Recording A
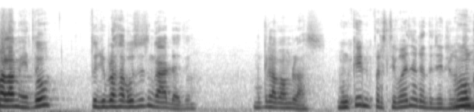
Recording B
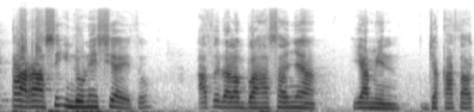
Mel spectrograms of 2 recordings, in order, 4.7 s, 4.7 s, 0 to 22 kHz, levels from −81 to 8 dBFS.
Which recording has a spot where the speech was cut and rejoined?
B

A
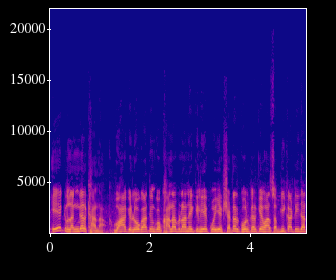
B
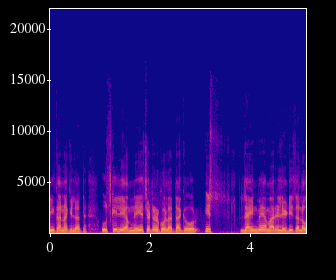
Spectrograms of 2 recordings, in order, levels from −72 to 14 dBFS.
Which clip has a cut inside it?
A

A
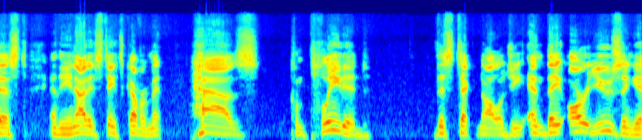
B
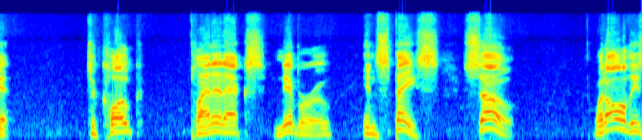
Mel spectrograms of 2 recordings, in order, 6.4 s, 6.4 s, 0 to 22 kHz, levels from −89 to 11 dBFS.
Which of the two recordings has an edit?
B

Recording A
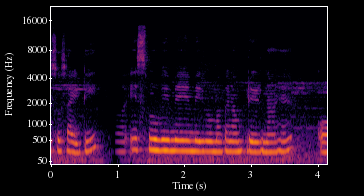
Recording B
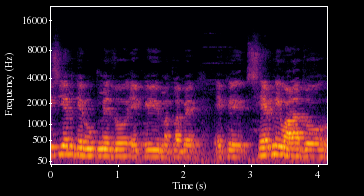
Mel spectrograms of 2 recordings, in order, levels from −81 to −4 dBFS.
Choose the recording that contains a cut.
A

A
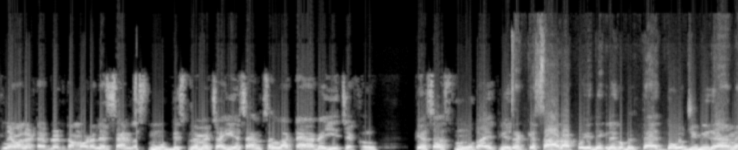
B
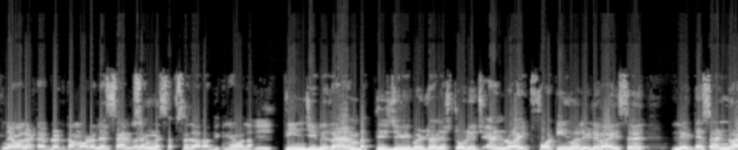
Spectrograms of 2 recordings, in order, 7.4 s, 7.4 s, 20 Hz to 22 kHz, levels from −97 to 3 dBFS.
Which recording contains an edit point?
A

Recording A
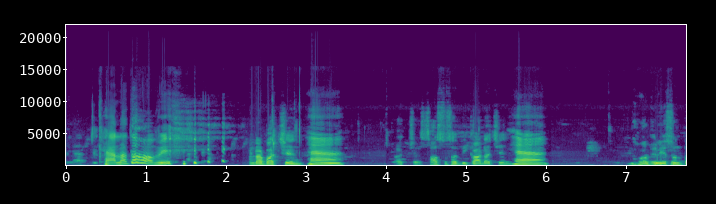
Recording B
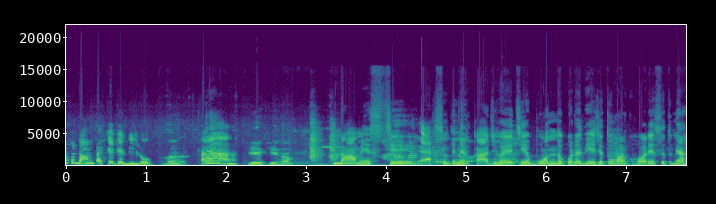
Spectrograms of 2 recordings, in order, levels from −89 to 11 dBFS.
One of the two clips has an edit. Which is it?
B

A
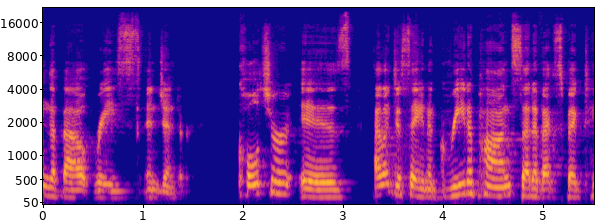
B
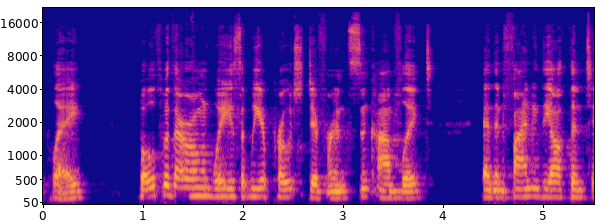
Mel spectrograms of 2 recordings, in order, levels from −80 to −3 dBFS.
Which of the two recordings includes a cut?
A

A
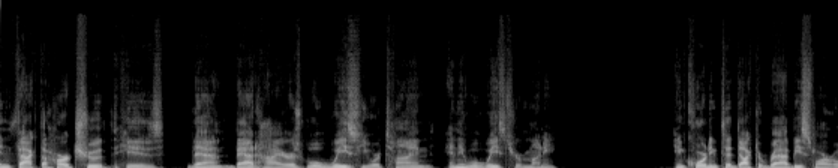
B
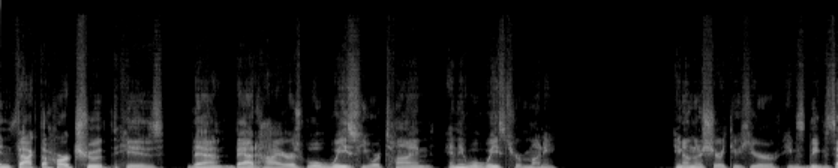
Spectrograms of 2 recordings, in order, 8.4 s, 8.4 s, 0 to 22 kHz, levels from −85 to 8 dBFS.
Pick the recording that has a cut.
B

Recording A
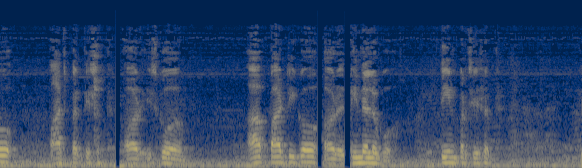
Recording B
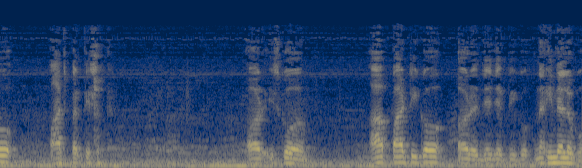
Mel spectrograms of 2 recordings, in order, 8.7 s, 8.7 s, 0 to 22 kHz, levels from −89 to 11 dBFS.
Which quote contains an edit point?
A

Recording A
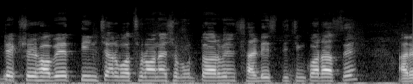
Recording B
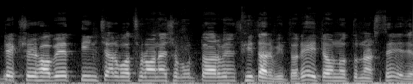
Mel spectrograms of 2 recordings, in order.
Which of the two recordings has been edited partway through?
B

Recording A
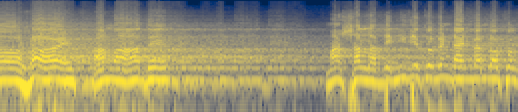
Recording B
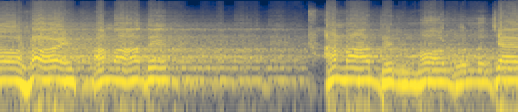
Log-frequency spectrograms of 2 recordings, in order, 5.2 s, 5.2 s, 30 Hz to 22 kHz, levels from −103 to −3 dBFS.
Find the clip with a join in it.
B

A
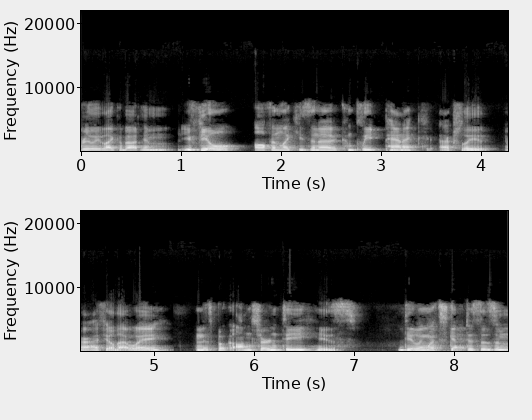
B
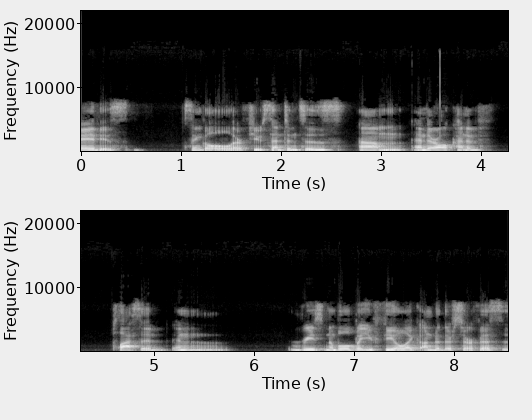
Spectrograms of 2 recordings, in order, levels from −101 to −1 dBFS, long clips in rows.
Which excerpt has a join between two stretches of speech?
A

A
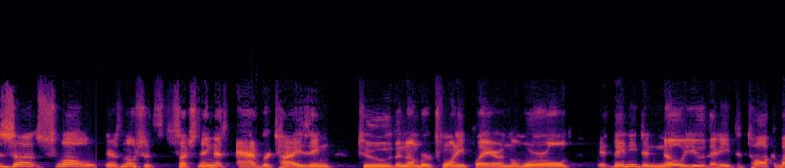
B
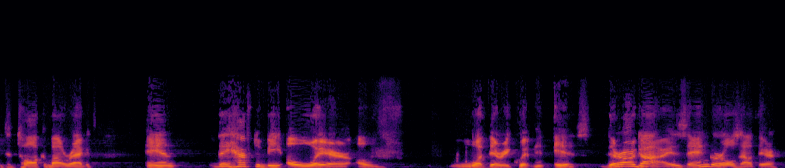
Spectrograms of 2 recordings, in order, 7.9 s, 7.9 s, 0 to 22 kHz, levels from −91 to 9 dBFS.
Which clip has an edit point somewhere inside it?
A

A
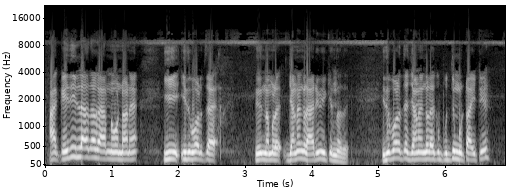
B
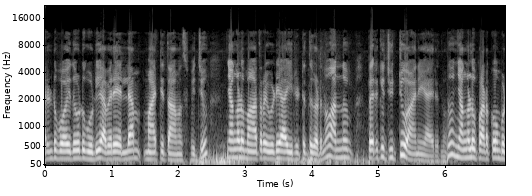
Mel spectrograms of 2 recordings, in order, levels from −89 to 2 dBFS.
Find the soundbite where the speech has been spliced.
B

